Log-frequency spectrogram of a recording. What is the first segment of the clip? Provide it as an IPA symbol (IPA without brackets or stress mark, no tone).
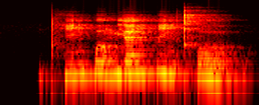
pʰ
